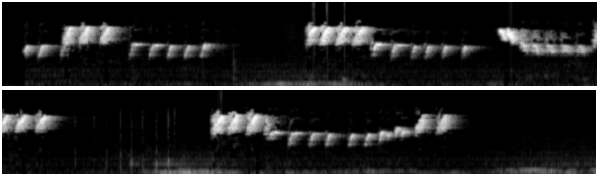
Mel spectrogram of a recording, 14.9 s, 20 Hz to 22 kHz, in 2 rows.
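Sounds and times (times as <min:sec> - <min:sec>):
bird song with quick repeated chirps and high trills: 0:00.2 - 0:02.8, 0:03.8 - 0:09.2, 0:10.0 - 0:13.3.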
